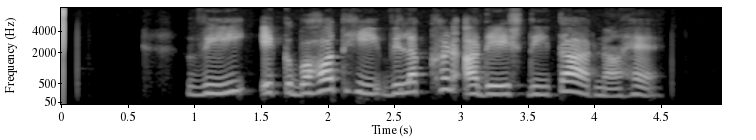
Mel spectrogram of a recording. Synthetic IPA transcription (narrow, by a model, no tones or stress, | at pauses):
ʋiːɪkbəɦʊt̪ɦiːʋɪləkʰːəɳaːd̪eːʃd̪iːt̪aːɾnaːɦɛː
